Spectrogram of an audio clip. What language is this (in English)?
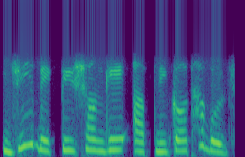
Santali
